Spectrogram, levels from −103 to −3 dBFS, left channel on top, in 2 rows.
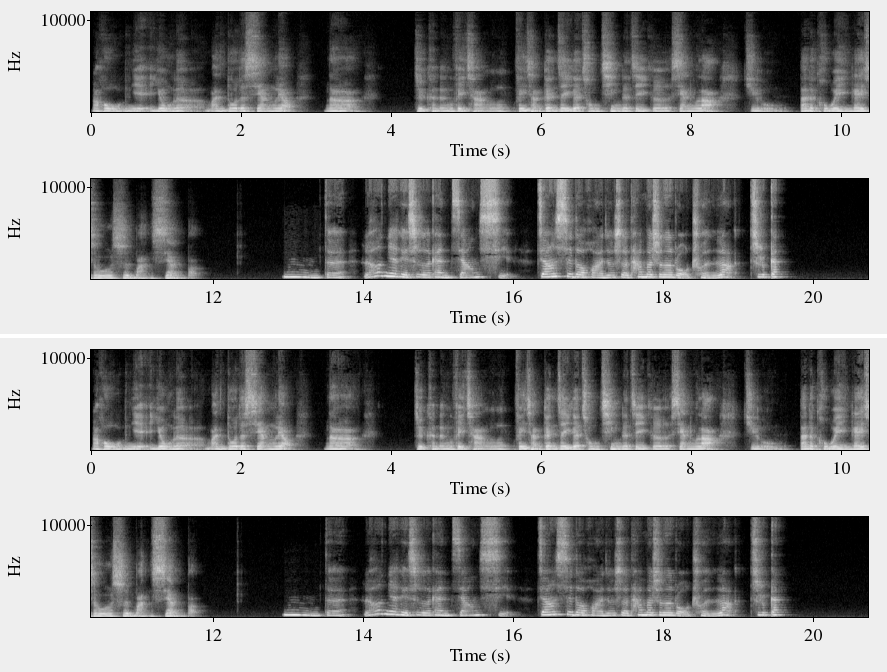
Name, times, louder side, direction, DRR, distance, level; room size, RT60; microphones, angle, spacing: voice 1, 0.0-2.8 3.1-3.6 4.3-11.8, right 1 dB, 30° right, 0.9 m, -22 dB
voice 2, 12.9-16.0 16.3-19.5, left 2 dB, 60° left, 1.0 m, -21 dB
9.2 x 5.3 x 6.8 m
head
